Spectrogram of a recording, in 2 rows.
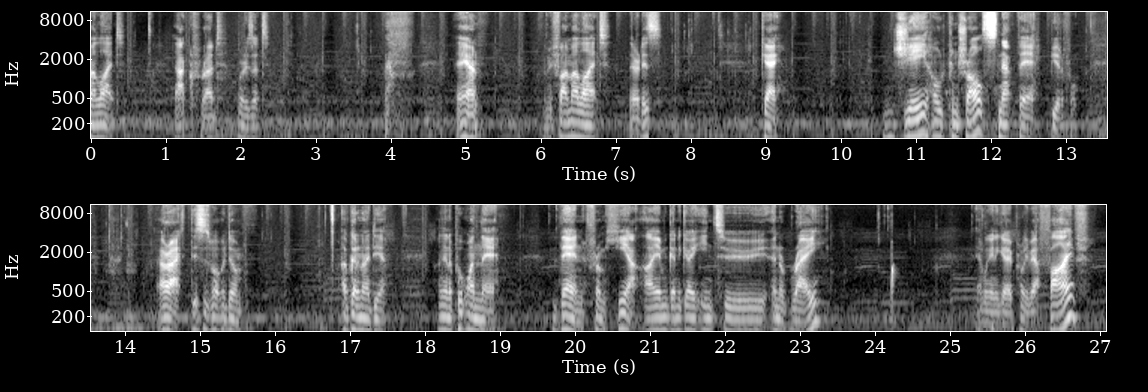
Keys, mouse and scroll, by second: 1.1 middle click, 1.9-2.2 shift+middle drag, 3.4 shift+middle click, 3.9-4.2 shift+middle drag, 7.6 middle click, 8.2 shift+middle click, 10.5 g, 12.2 KP_Decimal, 12.9 middle drag, 14.0 shift+middle drag, 14.8 shift+middle drag, 16.2 g, 20.4 right click, 23.0-23.9 drag, 25.0 click, 26.9-27.0 drag.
